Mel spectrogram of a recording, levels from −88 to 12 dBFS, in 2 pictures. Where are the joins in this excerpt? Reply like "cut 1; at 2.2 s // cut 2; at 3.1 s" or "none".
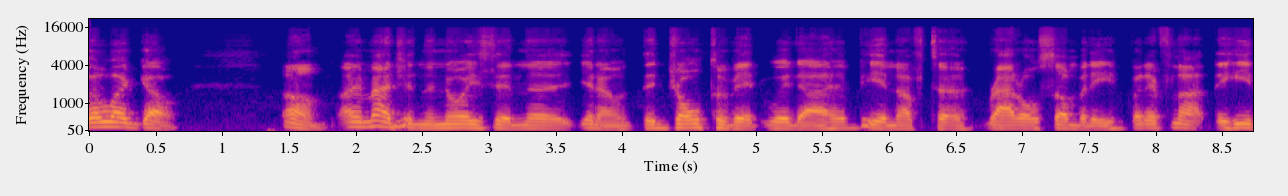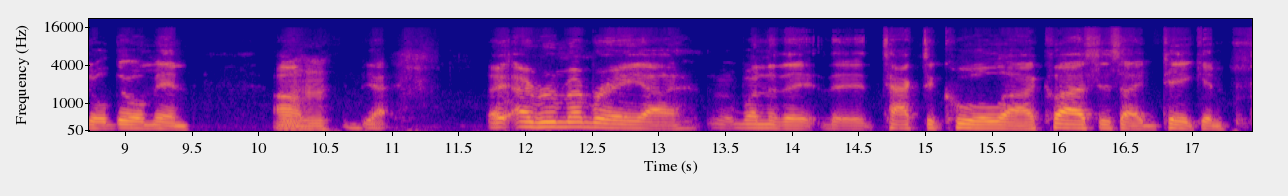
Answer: cut 1; at 10.8 s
